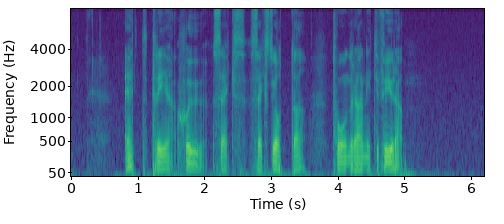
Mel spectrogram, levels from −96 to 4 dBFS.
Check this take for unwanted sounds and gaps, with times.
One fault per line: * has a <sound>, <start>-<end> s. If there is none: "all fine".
all fine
